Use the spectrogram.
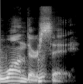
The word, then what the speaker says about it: van der Zee: They're called, they're Wandersee.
